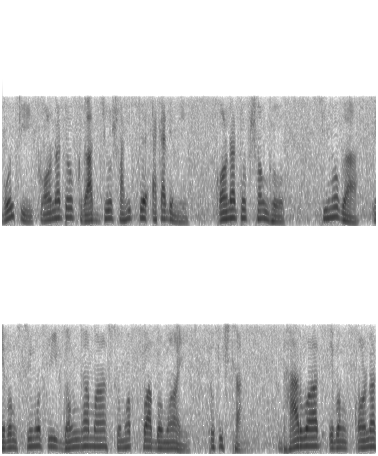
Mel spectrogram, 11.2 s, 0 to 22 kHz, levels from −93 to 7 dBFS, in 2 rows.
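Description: From start to finish the speech carries plainly audible G.729 codec damage, consistent with an 8 kbit/s G.729A link. The decoder rebuilds each 10 ms frame from a vocal tract filter, a pitch predictor and a few pulses, so nothing above 4 kHz survives and the voice sounds rough and slightly synthetic. The room noise, about 17 dB below the speech, warbles under it.

VoIP packet loss concealed by the speech codec occurs twice: from 4.62 to 4.67 s, after "সাহিত্য একাডেমী কর্ণাটক সংঘ", and from 7.26 to 7.30 s, after "শিমোগা এবং শ্রীমতি গঙ্গামা". Each gap fits a single lost 20 ms packet. The decoder extended the last pitch and filter at falling gain, producing a brief buzzy or noisy, fading smear, and the voice stays weakened for a short stretch after real audio resumes.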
